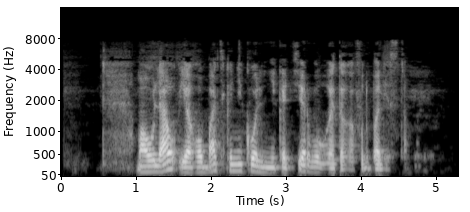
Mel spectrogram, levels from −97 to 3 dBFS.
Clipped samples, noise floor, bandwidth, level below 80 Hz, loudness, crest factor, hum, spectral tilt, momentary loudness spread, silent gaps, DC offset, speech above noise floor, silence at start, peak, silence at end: under 0.1%; -61 dBFS; 7.8 kHz; -64 dBFS; -19 LUFS; 18 dB; none; -7 dB/octave; 22 LU; none; under 0.1%; 42 dB; 0.55 s; -2 dBFS; 0.7 s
